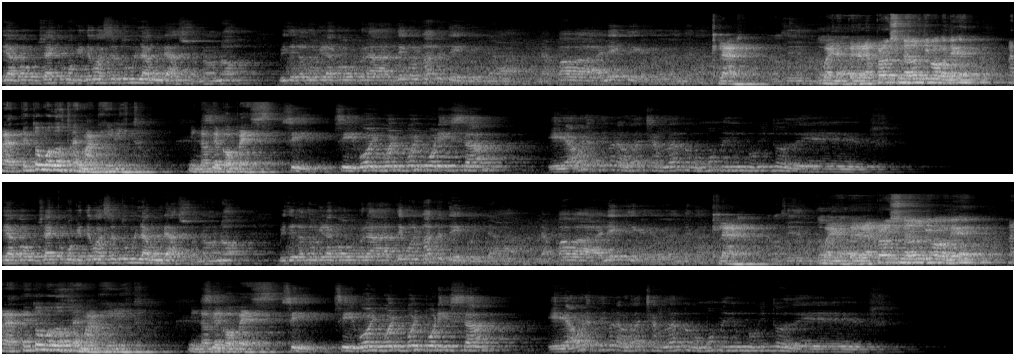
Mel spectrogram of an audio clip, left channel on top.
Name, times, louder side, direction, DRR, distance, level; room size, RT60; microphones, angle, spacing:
voice 1, 0.0-7.1 7.6-8.7 11.9-12.4 12.9-15.0 15.6-19.0, right 1 dB, 15° right, -1 dB, 2.7 m, -27 dB
Vehicle horn car horn honking / Traffic noise roadway noise, 2.8-9.9, left 1 dB, 45° left, 5.5 m, -37 dB
voice 2, 7.1-7.5 8.1-9.8 10.1-11.6 12.0-12.8, left 1 dB, 30° left, 1 dB, 2.0 m, -20 dB
23.5 x 10.5 x 5.6 m, 1.2 s
head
